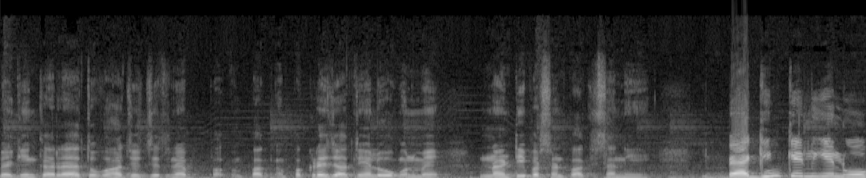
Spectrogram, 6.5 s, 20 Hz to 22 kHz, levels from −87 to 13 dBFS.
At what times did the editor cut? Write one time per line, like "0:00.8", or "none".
0:05.3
